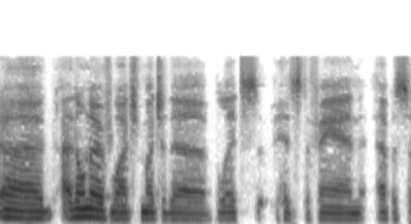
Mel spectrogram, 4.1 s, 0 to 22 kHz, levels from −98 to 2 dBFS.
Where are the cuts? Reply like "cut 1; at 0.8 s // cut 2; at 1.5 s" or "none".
cut 1; at 1.1 s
